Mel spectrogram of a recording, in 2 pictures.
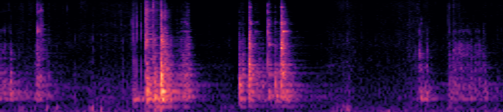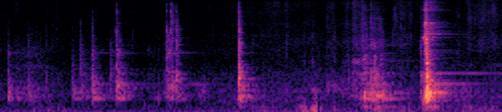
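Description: Galvanized steel ramp-mounting brackets and clamp hardware being handled and lifted off: a series of irregular metal clanks and clicks with short ringing, the loudest about a second and a half in and near the end.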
